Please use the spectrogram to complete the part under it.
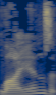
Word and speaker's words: Lyons: So if you want to friend me on Facebook, it's Brooke Lyons. It's spelled weird. It's B-R-O-O-K-H. And my last name is Lyons, L-Y-O-N-S.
